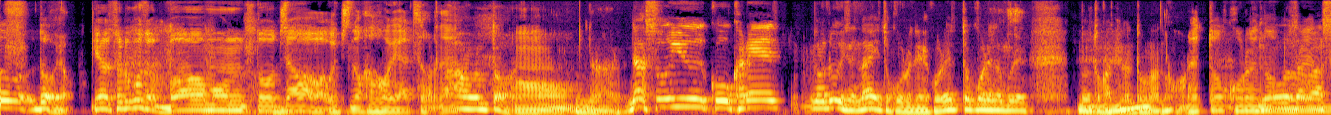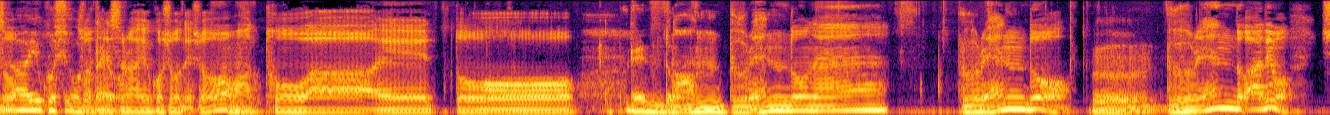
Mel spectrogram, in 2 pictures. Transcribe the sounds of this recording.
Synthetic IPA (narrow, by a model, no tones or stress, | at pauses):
od̪o̞ːjo̰ | jaso̞ɾe̞ko̞sobamõnt̪o̞d͡ʑaβaβaɯ̟t͡ɕino̞kaɦoijat͡sɨ̥ko̰ɾḛneahõ̞nt̪o̞ɯ̃na̰nãkaso̞ːjɯ̟ːko̞ːkaɾe̞ | no̞ɾɯ̟ːiʑanait̪o̞ko̞ɾo̞d̪e̞ko̞ɾe̞t̪o̞ko̞ɾe̞nobɯ̟ɾẽ | d̪ot̪oka̰t̪ːena̰d̪o̰na̰nokoɾet̪oko̞ɾenoozaɡasɨɾajɯkoɕoːdsosɨɾajɯkoɕoːd̪e̞̰ɕoat̪ʰoβa | et̪ːo | bɯ̟ɾẽ̞nd̪oanbɯ̟ɾẽnd̪o̞ne | b̥ɯ̟ɾẽnd̪oɯ̟̰̃bɯ̟ɾẽnd̪oad̪e̞mo̞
